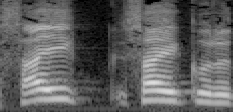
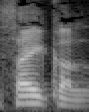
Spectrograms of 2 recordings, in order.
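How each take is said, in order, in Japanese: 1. 真ん中の母音は、はっきりした u の音です。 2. 真ん中の母音は、弱い a に近い音です。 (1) "サイクルと言いますね" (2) "サイカルと言いますけども"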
